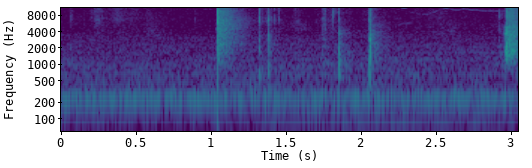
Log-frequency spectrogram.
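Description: A phone's casing clicks softly as it is pried open.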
